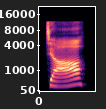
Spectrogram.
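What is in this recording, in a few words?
"jia3", Mandarin Chinese; HSK4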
